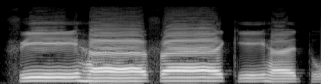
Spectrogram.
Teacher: Kemudian pada lafal ha ada fathah bertemu alif maka juga mad thabi'i panjangnya dua harakat.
